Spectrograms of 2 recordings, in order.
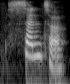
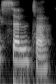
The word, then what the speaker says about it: center: This is center. 2 syllables, okay? Center.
